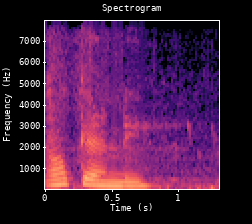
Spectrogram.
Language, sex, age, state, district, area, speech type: Telugu, female, 18-30, Andhra Pradesh, Nellore, rural, spontaneous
